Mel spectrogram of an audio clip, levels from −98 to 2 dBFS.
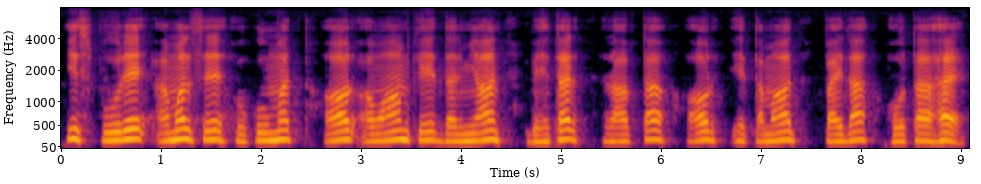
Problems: none marked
